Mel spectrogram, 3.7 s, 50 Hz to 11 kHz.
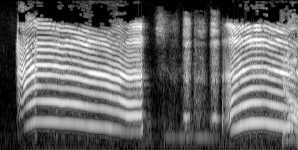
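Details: A 1-year-old baby boy cries with two long, loud, high-pitched wails separated by a short sobbing pause, while a parent talks to him about a Gucci Mane song.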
